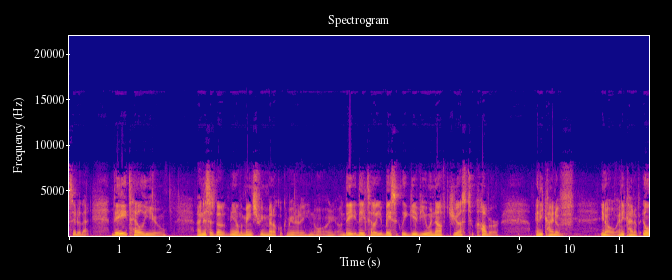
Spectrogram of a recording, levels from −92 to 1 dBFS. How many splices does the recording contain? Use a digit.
1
